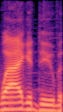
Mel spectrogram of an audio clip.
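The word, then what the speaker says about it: Uagadou: It's not spelled Wagadoo, but that's how you pronounce it phonetically.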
